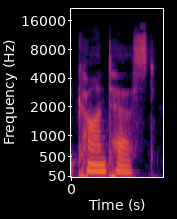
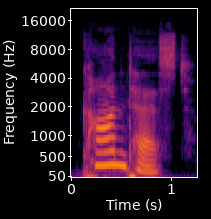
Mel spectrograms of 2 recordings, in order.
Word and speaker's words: contest: work in a poetry contest the first prize is $500 the stress is on the first syllable and we pronounce it con contest we also have the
